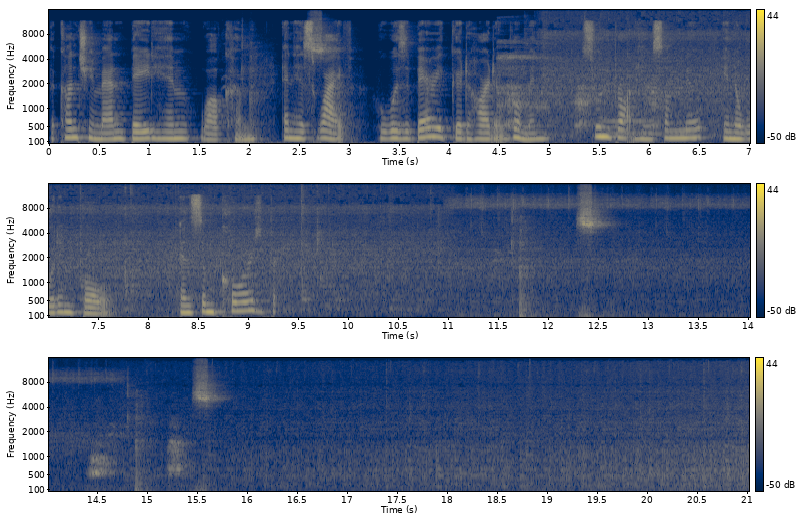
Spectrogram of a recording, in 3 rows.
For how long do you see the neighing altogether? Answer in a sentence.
The neighing can be heard for 3 seconds in total.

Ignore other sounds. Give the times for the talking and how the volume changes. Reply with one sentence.
The talking can be heard from 0.0 to 9.3 s, at a steady volume.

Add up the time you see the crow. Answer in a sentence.
You can't hear the crow here.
